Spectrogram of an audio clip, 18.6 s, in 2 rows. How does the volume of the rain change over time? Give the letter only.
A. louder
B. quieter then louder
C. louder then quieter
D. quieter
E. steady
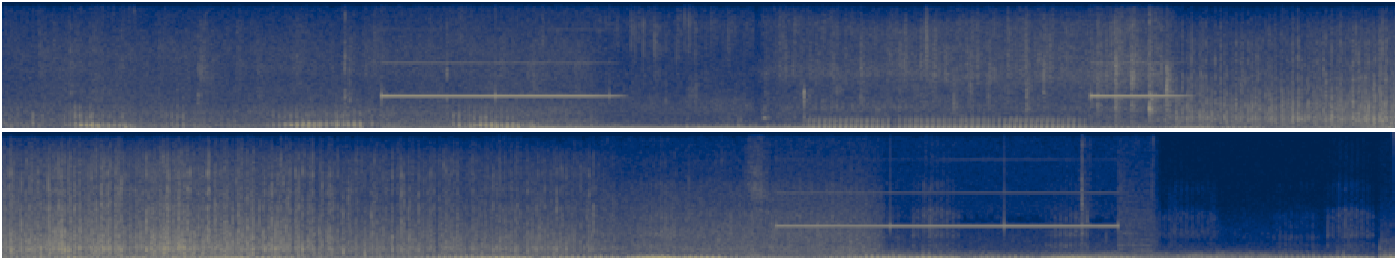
C.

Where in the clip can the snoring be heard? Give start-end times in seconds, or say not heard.
not heard.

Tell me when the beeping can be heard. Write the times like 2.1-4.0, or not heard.
2.5-4.2, 7.2-8.0, 14.4-17.0.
